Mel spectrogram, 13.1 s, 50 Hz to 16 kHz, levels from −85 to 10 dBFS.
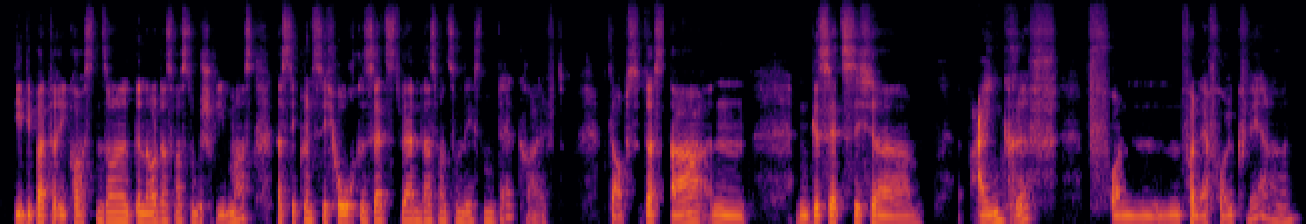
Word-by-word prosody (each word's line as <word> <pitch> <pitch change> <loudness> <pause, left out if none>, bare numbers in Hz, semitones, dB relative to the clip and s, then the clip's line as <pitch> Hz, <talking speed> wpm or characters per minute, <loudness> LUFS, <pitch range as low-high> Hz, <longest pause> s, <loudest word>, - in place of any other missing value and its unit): die 115 - +4
die 115 - +2
Batterie 115 -2 +3
kosten, 120 +3 -2
sondern 130 -1 +2
genau 125 0 +4
das, 135 0 -2
was 130 0 -3
du 125 - -4
beschrieben 115 +1 -2
hast, 160 +3 -5 0.2
dass 125 0 -1
die 125 - -4
künstlich 130 -3 -2
hochgesetzt 140 +3 +2
werden, 140 -1 +2
dass 135 0 -3
man 130 -1 -3
zum 130 +1 -5
nächsten 130 +1 -4
Modell 190 +9 -6
greift. 465 - -14 0.4
Glaubst 475 - -4
du, - - -28
dass - - +3
da 120 +4 +3
'n 105 -3 0 0.5
'n 105 -1 +1
gesetzlicher 115 -4 +2 0.5
Eingriff 125 +5 +1 0.3
von 105 0 -2
von 120 -5 +2
Erfolg 110 +4 -5
wäre? 140 - -7
120 Hz, 155 wpm, -26 LUFS, 110-130 Hz, 0.5 s, die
